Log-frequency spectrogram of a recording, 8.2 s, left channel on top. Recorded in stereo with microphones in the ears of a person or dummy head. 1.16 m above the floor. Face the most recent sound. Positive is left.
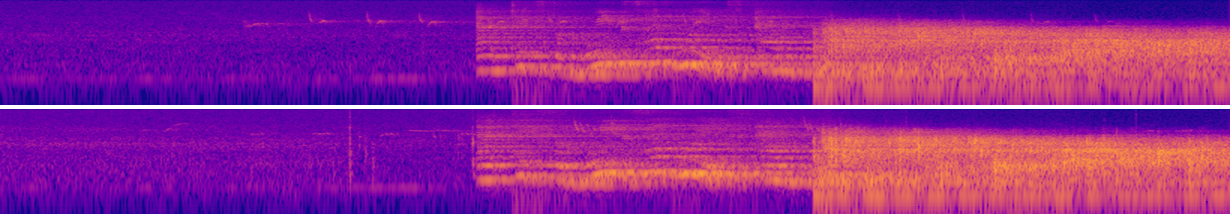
turn(degrees=-35)  # may be behind; listen again after turning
